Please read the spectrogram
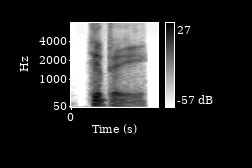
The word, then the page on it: hippie: British English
